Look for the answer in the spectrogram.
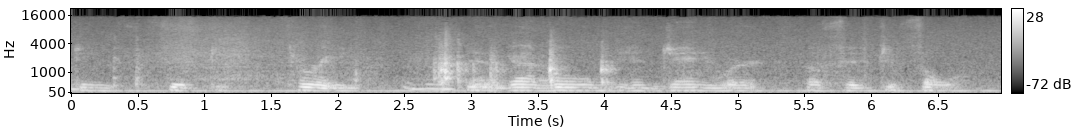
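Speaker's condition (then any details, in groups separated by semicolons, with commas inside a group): Parkinson's disease; about two years since onset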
